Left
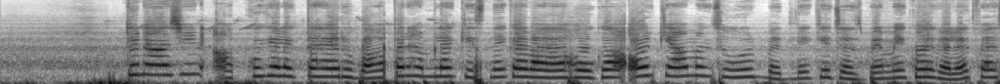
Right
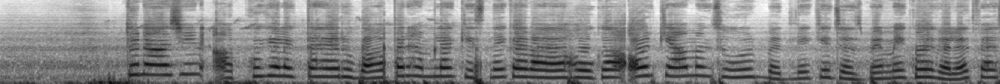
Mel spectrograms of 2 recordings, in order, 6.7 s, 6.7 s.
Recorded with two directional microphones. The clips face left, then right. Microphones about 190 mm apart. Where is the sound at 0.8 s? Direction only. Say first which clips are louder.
Right 3 dB; 55° right (ahead or behind).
